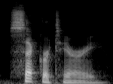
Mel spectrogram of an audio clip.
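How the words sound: It is said in an American accent. "the first time I say them, I'm going to say them in an American accent"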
